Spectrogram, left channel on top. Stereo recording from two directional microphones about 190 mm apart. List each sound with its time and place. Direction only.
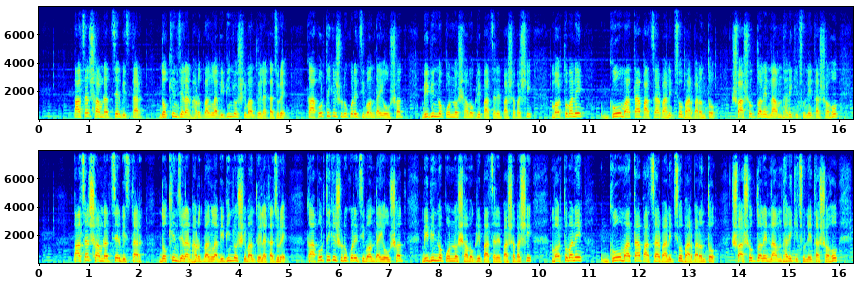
0.7 s speech: 25° right (ahead or behind)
